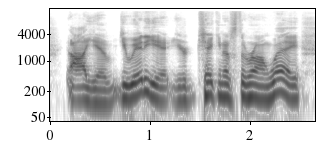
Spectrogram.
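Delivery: ordinary talk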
